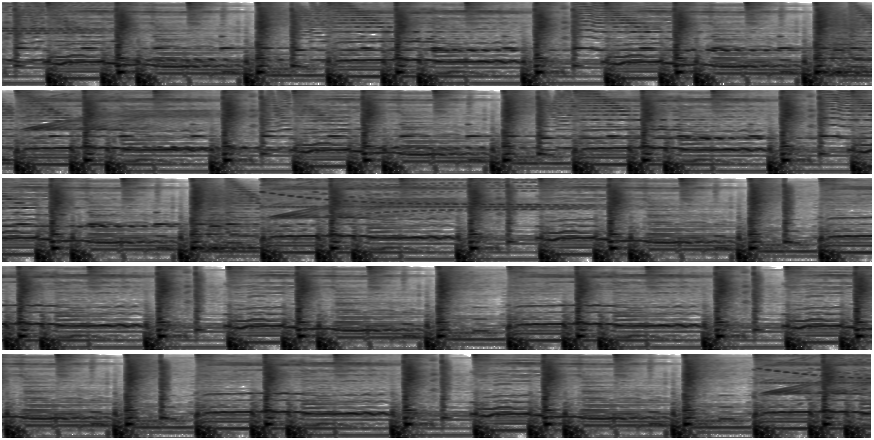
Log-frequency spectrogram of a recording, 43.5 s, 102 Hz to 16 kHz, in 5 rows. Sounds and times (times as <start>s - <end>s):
Music: 0.0s - 43.4s.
